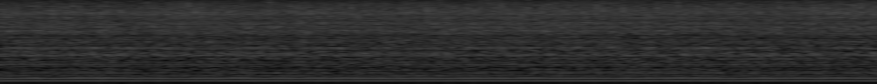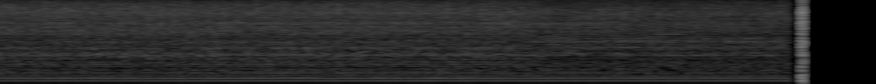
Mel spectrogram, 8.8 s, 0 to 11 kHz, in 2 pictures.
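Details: Coleman Powermate 6250 generator (PM0545007.01) with Briggs and Stratton GenPower 305 10 HP OHV engine, after tune-up and reassembly: steady, even single-cylinder drone, no misses or knocks, then quick cut-off; runs well but wants a little choke with this carb.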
